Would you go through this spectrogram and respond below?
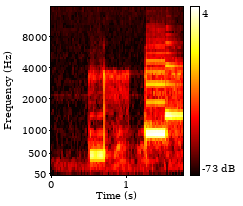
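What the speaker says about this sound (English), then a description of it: "I'm gonna dial my old phone" Telephone keypad dialing tones from an old phone, a short pair of DTMF beeps: one brief tone, a pause, then a longer, louder tone, clear and close with no talking.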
